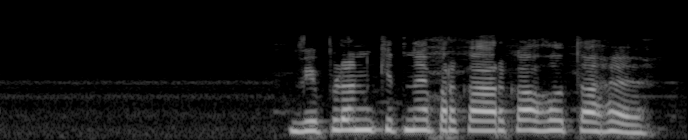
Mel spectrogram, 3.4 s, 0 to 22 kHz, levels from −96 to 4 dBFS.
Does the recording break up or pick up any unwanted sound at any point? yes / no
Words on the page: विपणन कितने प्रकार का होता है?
no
